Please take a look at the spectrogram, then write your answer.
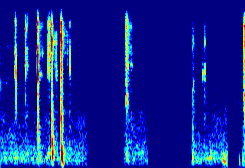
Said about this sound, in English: I'm typing my SMS mail ID here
